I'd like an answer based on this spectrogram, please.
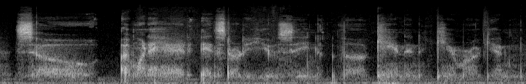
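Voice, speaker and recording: The voice is a whisper. Noticeable background noise surrounds it. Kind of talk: ASMR whisper with casual talk to camera. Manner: whispered, soft.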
